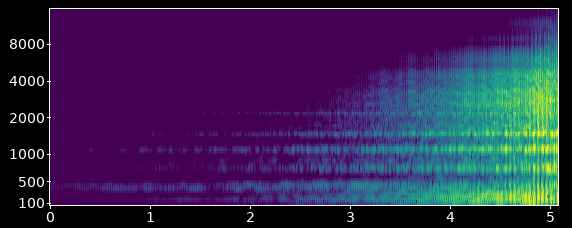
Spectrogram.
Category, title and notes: Music > Multiple instruments
Unsettling Crescendo 2
WARNING: These are loud and piercing at the end!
